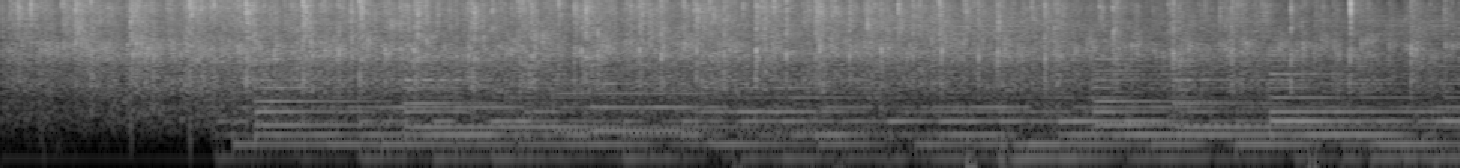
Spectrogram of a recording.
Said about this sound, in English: Could you give them a hand clap?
